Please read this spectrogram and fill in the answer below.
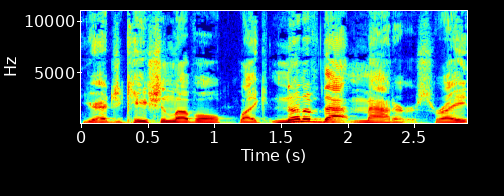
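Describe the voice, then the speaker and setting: A man speaks at a moderate pace in a plain, everyday voice, fairly high in pitch, with ordinary pitch variation. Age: 30s. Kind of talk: casual faith discussion.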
